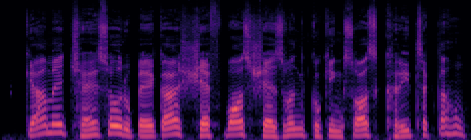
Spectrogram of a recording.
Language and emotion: Hindi, neutral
